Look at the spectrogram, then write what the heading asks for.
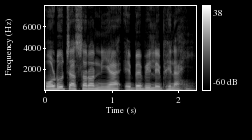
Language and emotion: Odia, neutral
